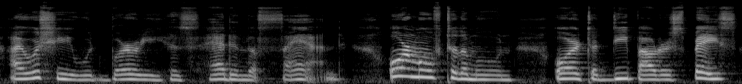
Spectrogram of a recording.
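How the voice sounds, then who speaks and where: A woman reading children's poems aloud from a storybook in a deliberate way. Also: fairly high pitch. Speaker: storybook reader. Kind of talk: read-aloud children's poetry.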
